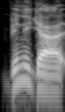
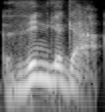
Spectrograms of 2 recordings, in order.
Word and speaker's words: Vingegaard: race everyone knew like vinegar is the best climber in the world i mean he's shown that um and let's jonas vindagar thank you i've been saying his name wrong forever and we have fun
